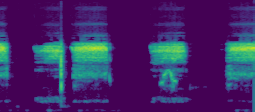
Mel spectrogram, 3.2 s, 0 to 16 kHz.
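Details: Owls at their nest before dawn on April 4, 2012, with rabbits being brought in; three long, harsh hissing screeches, the first broken by a sharp click, separated by brief silences.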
